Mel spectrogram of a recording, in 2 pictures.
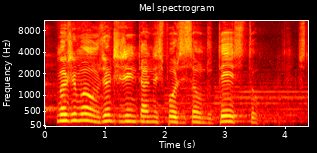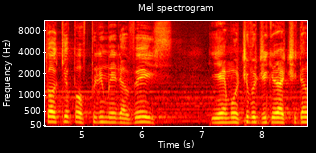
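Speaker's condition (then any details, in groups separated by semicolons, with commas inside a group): Cerebral palsy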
